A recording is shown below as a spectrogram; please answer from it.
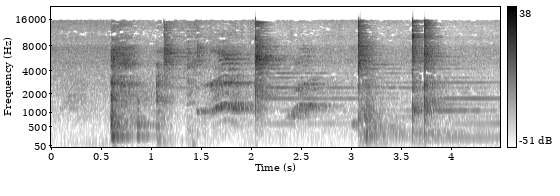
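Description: A steel spoon knocking and scraping against a stainless steel kadhai while stirring frying onions: about half a dozen sharp clanks, with the pan ringing on after them.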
